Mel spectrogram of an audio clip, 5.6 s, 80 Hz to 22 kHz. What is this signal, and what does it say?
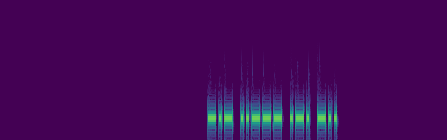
Morse code, heard as a keyed tone, about 36 wpm, 700 Hz. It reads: K2RD
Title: USA Call Signs - 4 Characters - Repeated 3x - 35wpm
